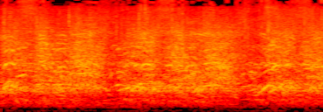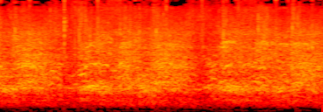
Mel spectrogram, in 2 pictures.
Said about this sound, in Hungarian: Az MSZP elnöke hosszú ideig nem tudta elkezdeni a beszédét. A tömeg hosszasan azt skandálta, összefogást.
